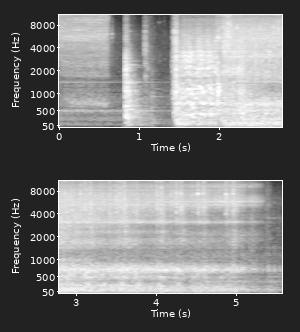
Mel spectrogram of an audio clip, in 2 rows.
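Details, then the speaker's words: 1961 Buick LeSabre after radiator and fan upgrade, air cleaner on: short uneven cranking bursts with pauses, then catches and roars; hard start, seems to have lost prime, owner unsure if fuel pump or very old gas. "Definitely seems like it lost its uh its prime. But everything's got a gas in it, though. Maybe it just likes that really old gaff. Okay, there we go. All right, that definitely took a while. I don't know if it's a a fuel pump issue or what, but could just be an old car thing."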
